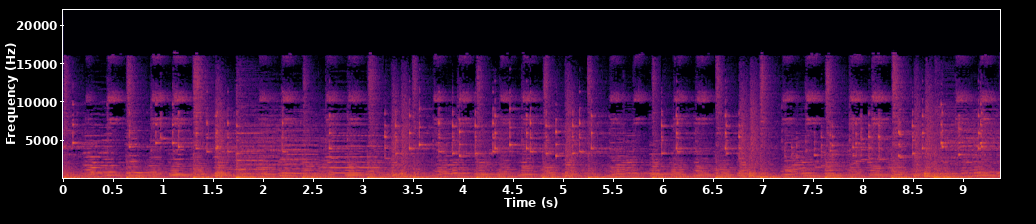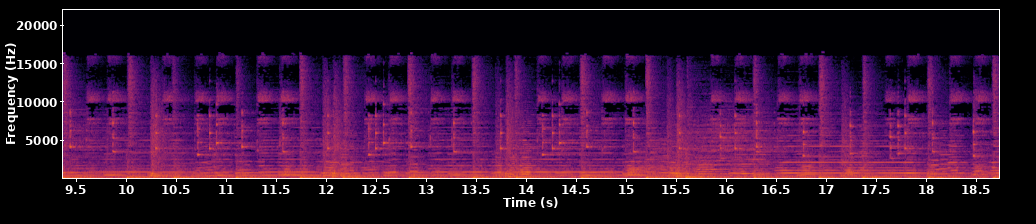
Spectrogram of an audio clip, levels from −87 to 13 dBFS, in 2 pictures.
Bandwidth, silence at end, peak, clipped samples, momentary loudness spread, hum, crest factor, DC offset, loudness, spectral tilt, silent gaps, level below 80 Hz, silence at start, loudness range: 16.5 kHz; 0 s; -4 dBFS; under 0.1%; 4 LU; none; 18 dB; under 0.1%; -23 LUFS; -4 dB/octave; none; -30 dBFS; 0 s; 1 LU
